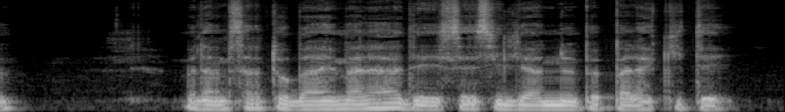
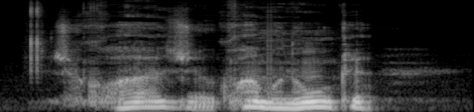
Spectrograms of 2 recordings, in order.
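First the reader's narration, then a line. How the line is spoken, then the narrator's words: Embarrassed stammering. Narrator (French): bégaya Geoffrey Dane en rougissant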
